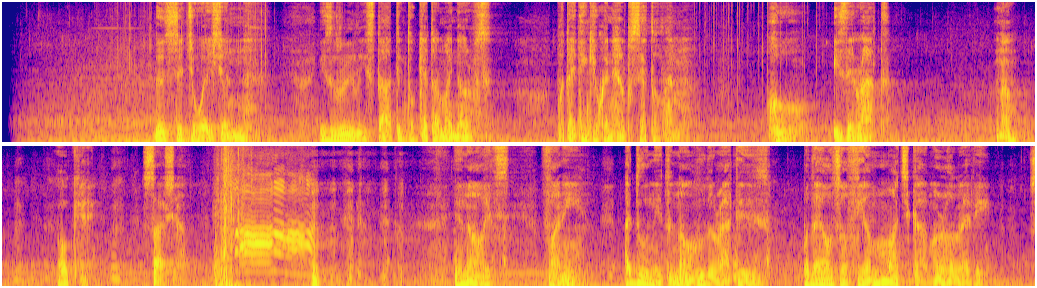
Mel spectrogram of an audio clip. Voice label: Gaming Russian Gangster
